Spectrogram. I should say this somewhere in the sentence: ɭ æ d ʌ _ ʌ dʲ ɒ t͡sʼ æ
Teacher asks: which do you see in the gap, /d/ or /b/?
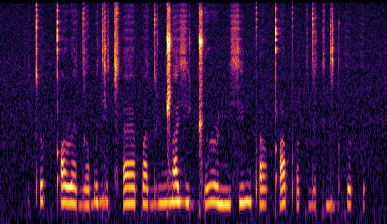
b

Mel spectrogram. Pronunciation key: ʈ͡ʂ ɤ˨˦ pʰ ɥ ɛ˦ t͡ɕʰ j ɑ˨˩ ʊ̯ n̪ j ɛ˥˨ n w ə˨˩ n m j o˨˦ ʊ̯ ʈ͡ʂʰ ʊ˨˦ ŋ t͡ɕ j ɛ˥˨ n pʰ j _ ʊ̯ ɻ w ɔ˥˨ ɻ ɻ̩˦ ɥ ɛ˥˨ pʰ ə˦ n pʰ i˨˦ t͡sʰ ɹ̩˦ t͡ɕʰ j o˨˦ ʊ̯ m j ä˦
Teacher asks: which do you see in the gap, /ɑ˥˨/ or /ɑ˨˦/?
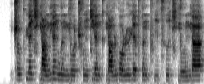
ɑ˨˦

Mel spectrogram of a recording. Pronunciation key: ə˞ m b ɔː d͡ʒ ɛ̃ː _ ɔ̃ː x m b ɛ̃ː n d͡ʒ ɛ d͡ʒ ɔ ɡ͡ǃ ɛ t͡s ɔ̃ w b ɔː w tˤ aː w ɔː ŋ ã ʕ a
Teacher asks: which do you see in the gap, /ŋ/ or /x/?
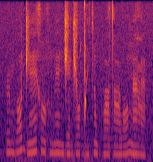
x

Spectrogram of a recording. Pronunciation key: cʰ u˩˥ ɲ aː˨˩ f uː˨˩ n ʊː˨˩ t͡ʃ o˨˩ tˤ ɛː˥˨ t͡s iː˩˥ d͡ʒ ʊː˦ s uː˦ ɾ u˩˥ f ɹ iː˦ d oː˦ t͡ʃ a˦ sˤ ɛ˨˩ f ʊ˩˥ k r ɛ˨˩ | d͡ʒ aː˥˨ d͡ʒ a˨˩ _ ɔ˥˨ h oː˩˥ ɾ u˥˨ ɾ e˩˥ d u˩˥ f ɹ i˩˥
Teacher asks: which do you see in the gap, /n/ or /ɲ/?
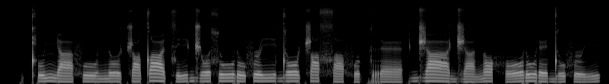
n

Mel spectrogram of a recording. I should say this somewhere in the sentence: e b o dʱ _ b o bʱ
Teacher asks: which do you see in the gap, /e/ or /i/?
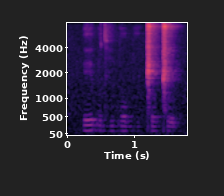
i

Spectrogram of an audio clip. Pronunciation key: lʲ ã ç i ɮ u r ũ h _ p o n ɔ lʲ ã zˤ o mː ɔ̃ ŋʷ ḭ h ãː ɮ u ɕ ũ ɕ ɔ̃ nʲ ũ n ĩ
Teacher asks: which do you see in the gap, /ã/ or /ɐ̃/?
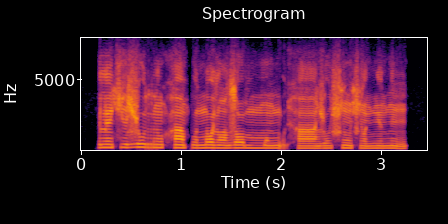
ã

